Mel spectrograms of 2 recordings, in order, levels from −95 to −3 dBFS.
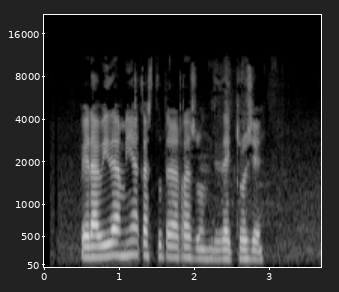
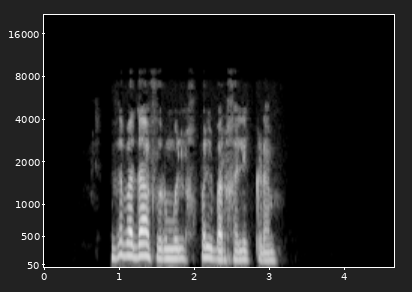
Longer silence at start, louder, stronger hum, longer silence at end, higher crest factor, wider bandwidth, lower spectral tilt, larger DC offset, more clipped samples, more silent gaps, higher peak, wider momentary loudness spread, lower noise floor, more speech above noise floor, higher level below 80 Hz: second, 0.5 s vs 0.9 s; second, -29 LUFS vs -21 LUFS; neither; second, 0.8 s vs 1.6 s; about the same, 22 dB vs 22 dB; first, 11 kHz vs 7.8 kHz; second, -5.5 dB/octave vs -8 dB/octave; neither; neither; neither; second, -8 dBFS vs -2 dBFS; about the same, 10 LU vs 11 LU; second, -60 dBFS vs under -90 dBFS; second, 32 dB vs over 70 dB; second, -78 dBFS vs -60 dBFS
